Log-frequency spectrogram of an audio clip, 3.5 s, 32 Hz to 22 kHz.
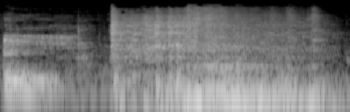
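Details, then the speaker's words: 1957 Chevy cold start at about 55°F without touching the gas: short crank, sharp catch, then rough uneven revs settling unsteadily; reluctant hard cold start, owner says he's got to fix that, cause not stated. "let's fire it up it'll be a Carolina cold starter it's like it's a little chilly out there maybe 55 let's see if it'll crank without me hitting the gas don't want to does it"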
